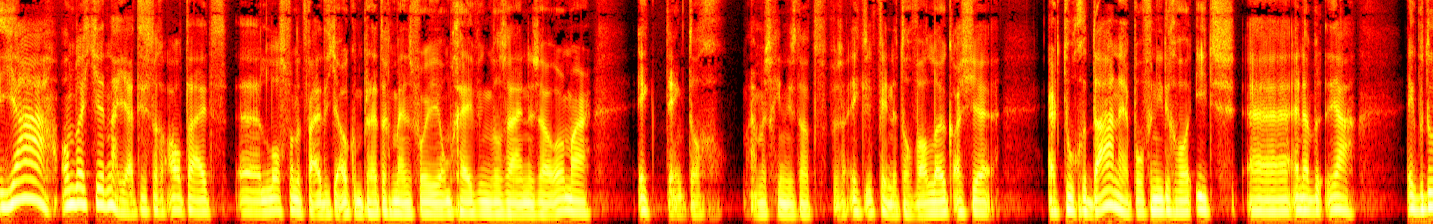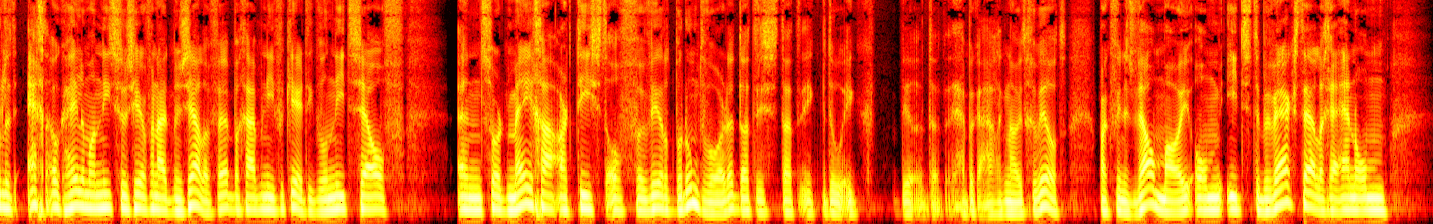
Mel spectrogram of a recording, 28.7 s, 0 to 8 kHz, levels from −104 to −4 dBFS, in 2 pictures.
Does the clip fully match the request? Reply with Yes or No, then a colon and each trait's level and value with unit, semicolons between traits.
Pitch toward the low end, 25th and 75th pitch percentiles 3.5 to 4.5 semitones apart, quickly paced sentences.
Yes: low, 115 Hz; average, 4.0 semitones; fast, 225 wpm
